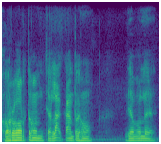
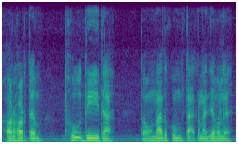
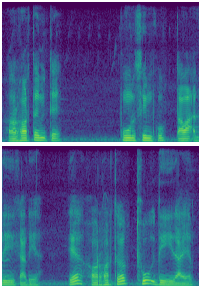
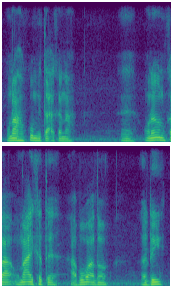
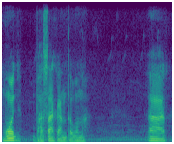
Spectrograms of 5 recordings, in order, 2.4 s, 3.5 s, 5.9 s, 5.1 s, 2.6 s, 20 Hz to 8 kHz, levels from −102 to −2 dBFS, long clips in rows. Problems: none marked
